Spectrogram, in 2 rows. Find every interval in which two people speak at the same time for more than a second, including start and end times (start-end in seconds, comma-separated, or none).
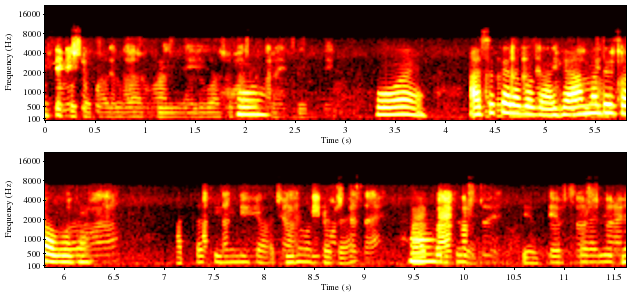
4.4-6.2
